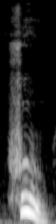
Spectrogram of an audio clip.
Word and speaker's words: who: When the W is silent, the H is pronounced. Who, whom, whose, whole.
